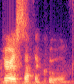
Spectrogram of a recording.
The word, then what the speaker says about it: Weerasethakul: Ver- Weerasethakul.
